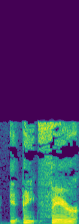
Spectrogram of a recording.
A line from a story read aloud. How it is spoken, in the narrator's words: I cried passionately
